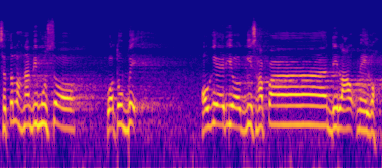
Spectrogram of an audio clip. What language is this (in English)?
Malay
